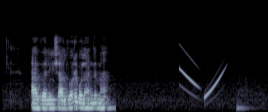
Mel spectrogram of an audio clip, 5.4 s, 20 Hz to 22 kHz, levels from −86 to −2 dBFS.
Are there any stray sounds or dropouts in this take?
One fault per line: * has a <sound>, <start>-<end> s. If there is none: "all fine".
* has a chirp, 3.6-4.6 s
